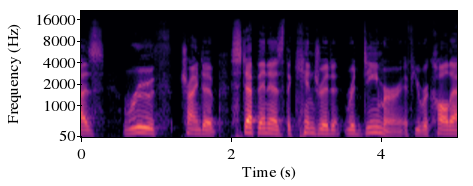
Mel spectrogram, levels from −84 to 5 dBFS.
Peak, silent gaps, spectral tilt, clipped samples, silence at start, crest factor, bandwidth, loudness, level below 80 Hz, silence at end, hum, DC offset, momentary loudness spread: -6 dBFS; none; -4.5 dB/octave; under 0.1%; 0 s; 24 dB; 16.5 kHz; -30 LUFS; -64 dBFS; 0 s; none; under 0.1%; 13 LU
